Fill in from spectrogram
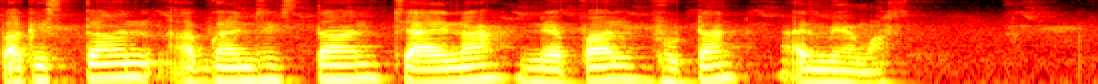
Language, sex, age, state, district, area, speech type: Odia, male, 18-30, Odisha, Subarnapur, urban, spontaneous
